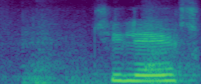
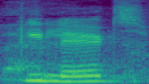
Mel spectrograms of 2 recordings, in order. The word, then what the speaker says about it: chelates: चिलेट्स को बाज़-औक़ात किलेट्स भी pronounce किया जाता है। दोनों प्रोनाउंसिएशन इसकी ठीक हैं।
